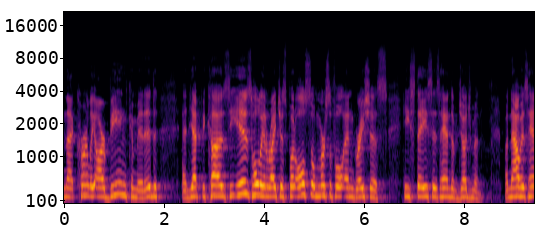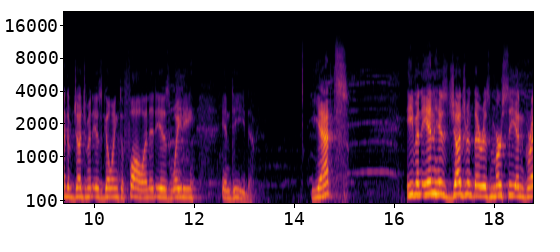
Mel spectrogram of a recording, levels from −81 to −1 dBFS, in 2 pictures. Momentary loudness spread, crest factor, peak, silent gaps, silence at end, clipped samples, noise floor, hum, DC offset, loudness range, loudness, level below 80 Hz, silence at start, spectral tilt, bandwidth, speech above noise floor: 13 LU; 18 dB; -6 dBFS; none; 0 s; under 0.1%; -66 dBFS; none; under 0.1%; 6 LU; -24 LUFS; -68 dBFS; 0 s; -7.5 dB/octave; 10 kHz; 43 dB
